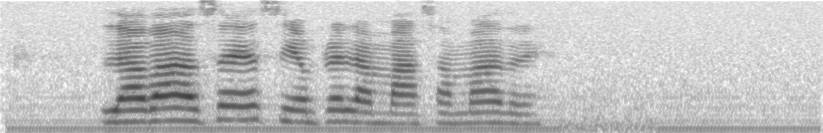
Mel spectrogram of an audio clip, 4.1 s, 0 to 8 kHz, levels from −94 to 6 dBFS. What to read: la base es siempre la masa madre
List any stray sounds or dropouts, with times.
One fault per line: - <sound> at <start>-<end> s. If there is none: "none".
none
